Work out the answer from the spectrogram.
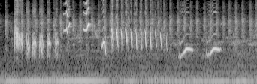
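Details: Orange-headed thrush, ngeban song style used to spur caged birds into song: a buzzy stuttering start, a rapid even trill of about twelve notes, then two clear rising slurred whistles.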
